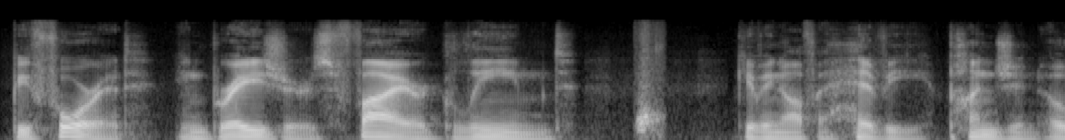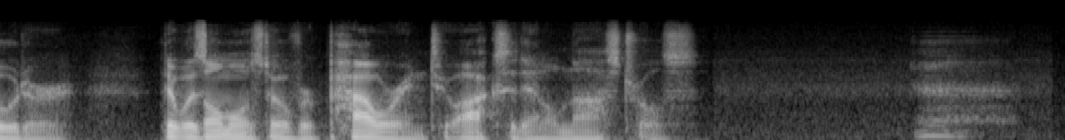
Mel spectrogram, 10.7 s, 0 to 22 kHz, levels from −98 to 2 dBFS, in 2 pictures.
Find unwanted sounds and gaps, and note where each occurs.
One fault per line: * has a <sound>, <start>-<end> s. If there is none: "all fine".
* has a whoosh, 3.2-3.3 s
* has a sniff, 9.9-10.4 s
